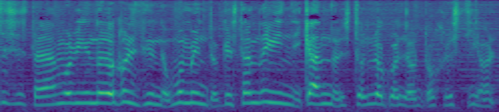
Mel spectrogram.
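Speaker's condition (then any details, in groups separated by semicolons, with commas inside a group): Cerebral palsy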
